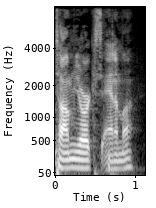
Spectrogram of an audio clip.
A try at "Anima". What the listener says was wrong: enunciate it so we know you're saying anima and not enema. Because that's two different things.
